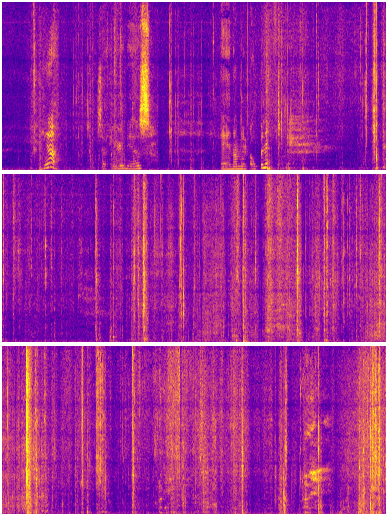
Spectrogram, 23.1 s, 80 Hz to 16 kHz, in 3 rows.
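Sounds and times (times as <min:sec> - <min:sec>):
packaging crinkling and tearing: 0:07.1 - 0:08.8, 0:09.8 - 0:21.2.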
